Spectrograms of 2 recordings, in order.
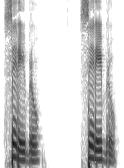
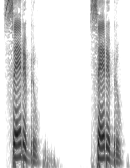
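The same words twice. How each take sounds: First: "cerebro" in Spanish, stressed on RE. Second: "cérebro" in Portuguese, stressed on the first syllable. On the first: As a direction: say "cerebro" as se-REH-bro. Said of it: "En español". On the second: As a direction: say "cérebro" as SEH-re-bru. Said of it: "En portugués". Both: Shown as a demonstration.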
